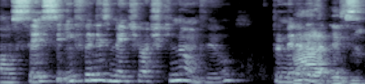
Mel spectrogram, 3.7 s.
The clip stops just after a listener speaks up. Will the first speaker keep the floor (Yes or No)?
No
